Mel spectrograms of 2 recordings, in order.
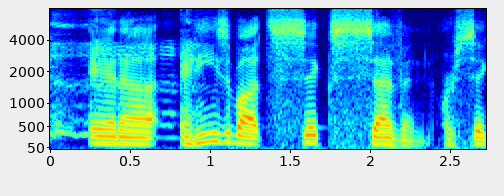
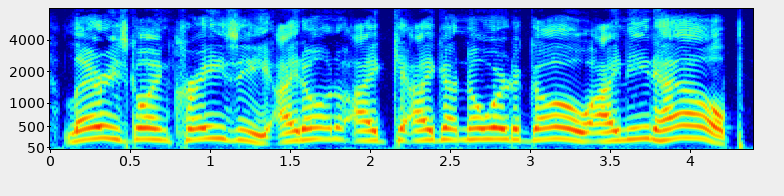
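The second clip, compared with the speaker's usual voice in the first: imitated yelling; 7 semitones higher, 5 dB louder than usual. Neighbor begging to be let in, retold yelling. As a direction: act out a desperate neighbor yelling through a door. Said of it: "he starts yelling".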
